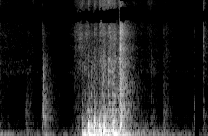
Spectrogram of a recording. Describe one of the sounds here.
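Footsteps thump quickly down stairs.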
